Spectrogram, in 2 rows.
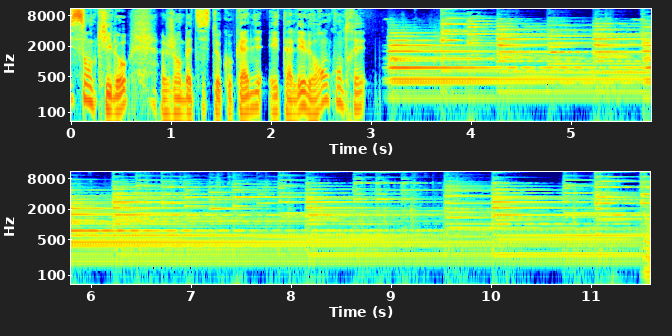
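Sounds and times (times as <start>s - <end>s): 
speech: 0.0s - 3.2s
carillon bells playing a melody: 3.1s - 11.5s.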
